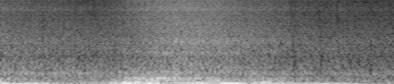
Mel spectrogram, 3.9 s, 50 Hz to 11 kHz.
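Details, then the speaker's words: Scion after a clutch replacement, in the shop: a low growling whir rises with revs when the clutch is released and goes away with the clutch pressed; it is barely heard in neutral; the input shaft bearing is worse in gear under load. "so what is that that is the input shaft bearing that's making that noise and when it's actually in gear and there's a load on it it's 10 times worse"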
